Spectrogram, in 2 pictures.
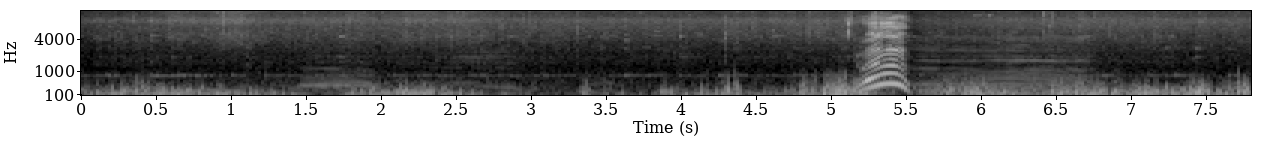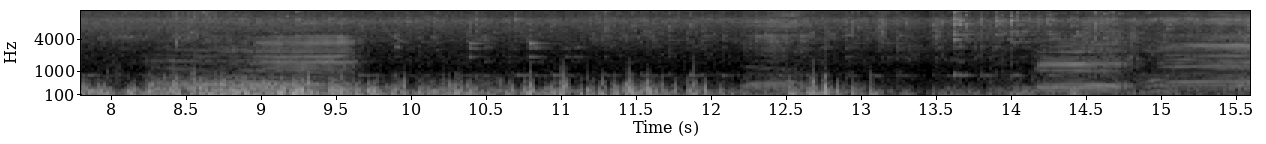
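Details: Several calves call together because they cannot find their mothers: repeated bellowing moos of varied pitch, one sharply rising and loud, overlapping through the recording, with a steady bell-like ringing tone and background noise.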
